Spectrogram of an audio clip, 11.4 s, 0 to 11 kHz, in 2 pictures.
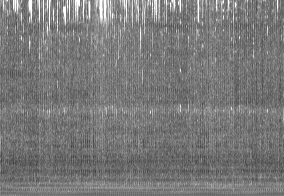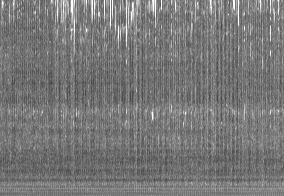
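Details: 1999 MerCruiser 3.0 inboard petrol engine idling with a steady hum and a repeating knock, roughly three a second; the cause is unidentified.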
